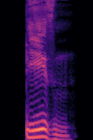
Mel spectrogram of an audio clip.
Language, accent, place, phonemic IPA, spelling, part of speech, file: German, Germany, Berlin, /ˈbeː.zn̩/, Besen, noun, De-Besen.ogg
- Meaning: broom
